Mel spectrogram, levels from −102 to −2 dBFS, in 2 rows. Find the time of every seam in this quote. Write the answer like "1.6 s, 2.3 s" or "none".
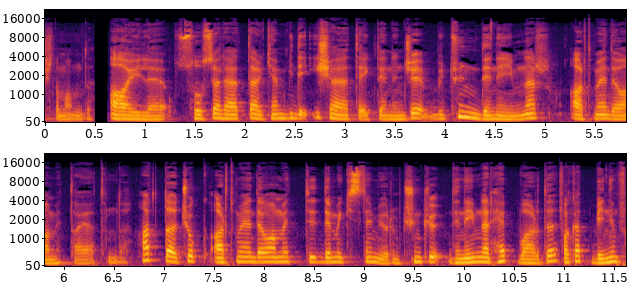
1.3 s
